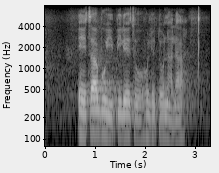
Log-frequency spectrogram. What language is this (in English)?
Southern Sotho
